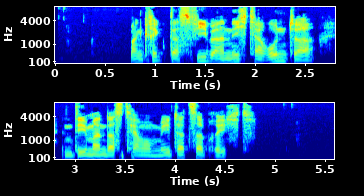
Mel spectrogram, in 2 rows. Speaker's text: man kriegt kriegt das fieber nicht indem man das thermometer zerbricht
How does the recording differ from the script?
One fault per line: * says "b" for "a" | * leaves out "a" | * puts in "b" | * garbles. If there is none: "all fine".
* leaves out "kriegt"
* puts in "herunter"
